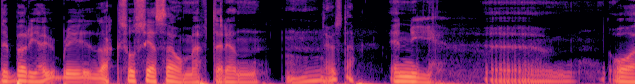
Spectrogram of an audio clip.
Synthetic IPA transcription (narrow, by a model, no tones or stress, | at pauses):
d̪̥ɛbœɾjəjʊbliːd̪ɑksɔseːsæɪɔmɛft̪ʰəɾɛn | st̪ɛɛnːyː | ɔ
